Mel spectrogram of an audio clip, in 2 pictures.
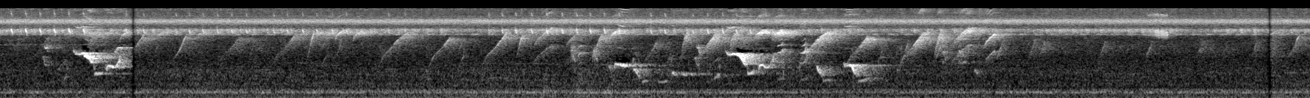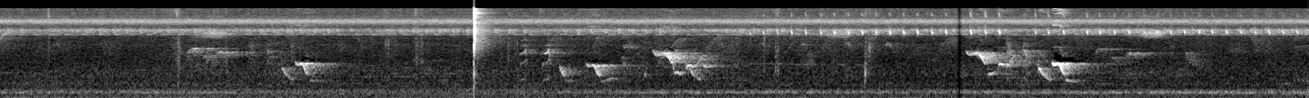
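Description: Birds chirping: short, falling calls come in clusters every few seconds over a steady, high insect-like drone. There is one sharp click about two-thirds of the way through.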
